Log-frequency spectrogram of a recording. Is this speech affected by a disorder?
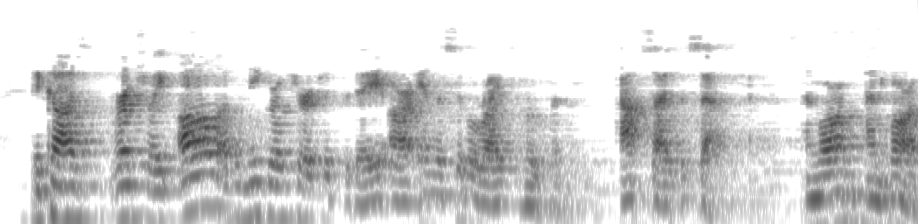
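No.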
